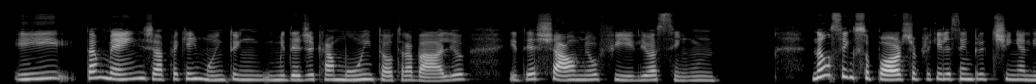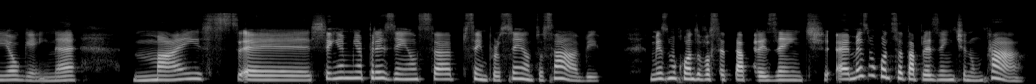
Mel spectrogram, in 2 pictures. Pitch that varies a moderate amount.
Yes: average, 3.7 semitones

